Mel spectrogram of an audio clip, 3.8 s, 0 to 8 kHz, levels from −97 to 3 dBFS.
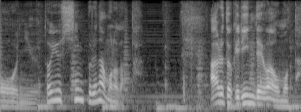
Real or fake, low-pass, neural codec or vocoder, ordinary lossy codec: real; none; none; none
